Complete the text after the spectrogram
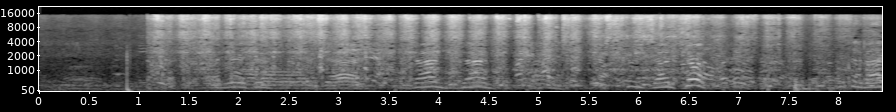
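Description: Several young men talk and call out together outdoors.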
